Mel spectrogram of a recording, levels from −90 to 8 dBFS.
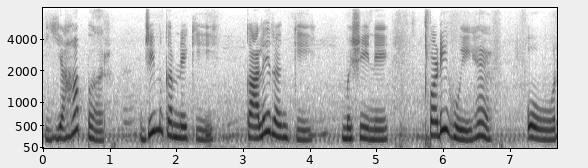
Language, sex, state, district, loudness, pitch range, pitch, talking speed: Hindi, female, Himachal Pradesh, Shimla, -12 LUFS, 220-285 Hz, 245 Hz, 100 wpm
